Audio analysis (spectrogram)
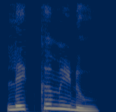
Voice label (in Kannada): "ಲೋಕಮೂಢ", Kannada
